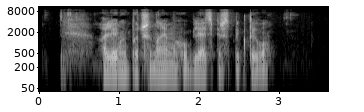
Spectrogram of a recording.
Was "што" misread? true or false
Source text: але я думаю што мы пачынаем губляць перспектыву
true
